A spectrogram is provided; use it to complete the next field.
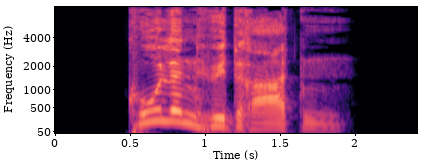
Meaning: dative plural of Kohlenhydrat
- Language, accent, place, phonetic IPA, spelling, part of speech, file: German, Germany, Berlin, [ˈkoːlənhyˌdʁaːtn̩], Kohlenhydraten, noun, De-Kohlenhydraten.ogg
